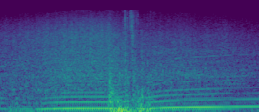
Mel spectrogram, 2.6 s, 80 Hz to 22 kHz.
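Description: A rally car braking in DIRT 5, engine note dropping steadily from a high rev while tyres scrub and a brief burst of noise cuts through, close and continuous with no talk.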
